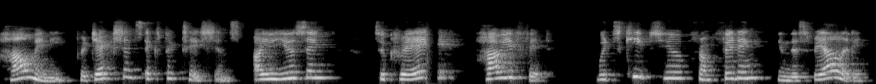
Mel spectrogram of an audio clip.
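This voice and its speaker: Female audiobook narrator, unhurried deliberate delivery, emphatic questions, medium pitch, slightly dull recording. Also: lively intonation, a bit bright. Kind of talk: scripted audiobook narration of a seminar transcript. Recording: slightly dull, roomy echoing sound.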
